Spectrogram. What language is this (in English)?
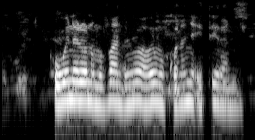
Kinyarwanda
